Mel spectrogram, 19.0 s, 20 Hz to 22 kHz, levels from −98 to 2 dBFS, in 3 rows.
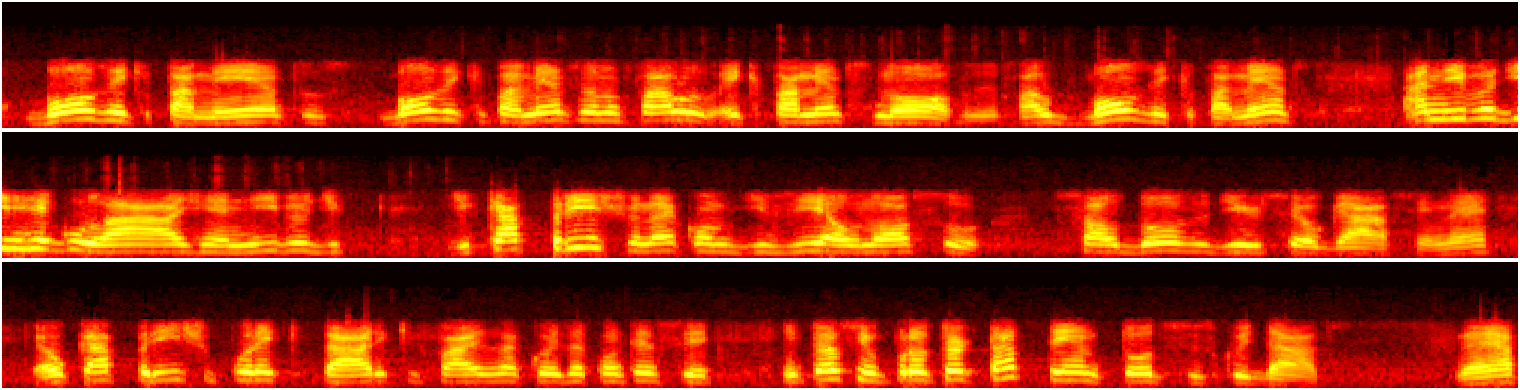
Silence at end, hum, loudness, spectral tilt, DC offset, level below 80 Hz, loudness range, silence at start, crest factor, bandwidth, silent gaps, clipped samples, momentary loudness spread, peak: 0 s; none; -23 LUFS; -6 dB/octave; under 0.1%; -72 dBFS; 3 LU; 0.1 s; 18 dB; 5.2 kHz; none; under 0.1%; 11 LU; -6 dBFS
